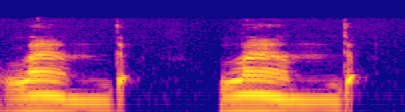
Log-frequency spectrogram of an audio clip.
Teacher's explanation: 一定要有跟那个 n 的鼻子的震动啊，一定要有那个感觉 land，而且那个 n 不要花很长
